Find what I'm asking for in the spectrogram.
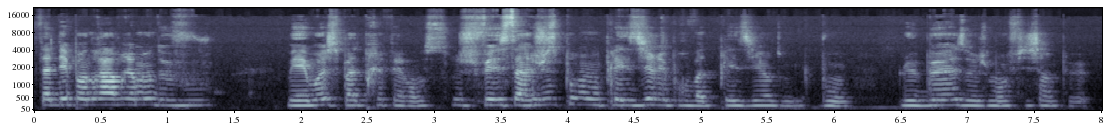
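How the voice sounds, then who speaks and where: A woman's voice: mid-range voice, little pitch movement, normal speed. A young woman from France answering viewer questions in a casual vlog, chatty and repeating words for emphasis. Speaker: vlogger. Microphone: camera mic.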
